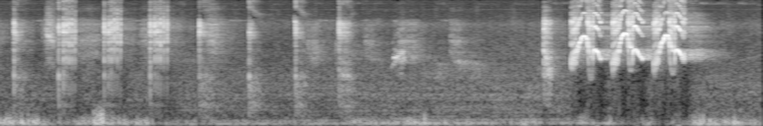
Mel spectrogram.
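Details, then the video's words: Morning song of an actively singing black-winged myna, a tutor for young mynas: rough broadband notes repeated about every quarter second, then a quick run of high, clear whistled notes, with low rumbling noise behind. "jalak putih gacor pagi hari"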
